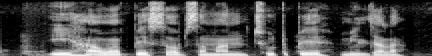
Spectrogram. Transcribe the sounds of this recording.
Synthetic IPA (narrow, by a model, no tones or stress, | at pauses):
iɦawapesʌbsamant͡ʃʰuʈpemild͡ʒala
